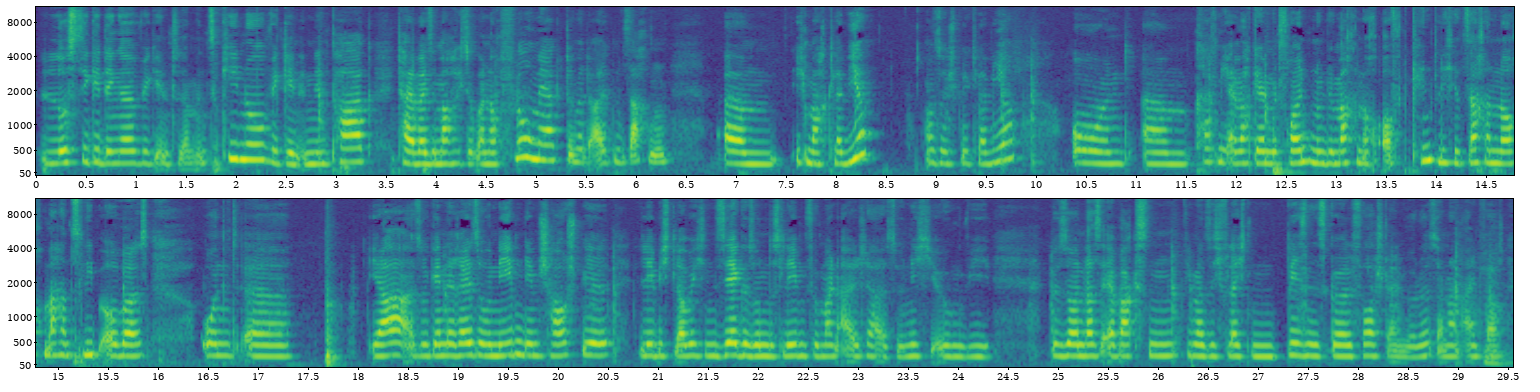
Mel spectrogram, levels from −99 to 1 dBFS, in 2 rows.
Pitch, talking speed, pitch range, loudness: 230 Hz, 170 wpm, 225-245 Hz, -16 LUFS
